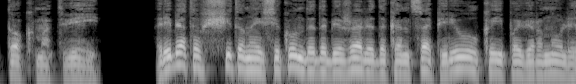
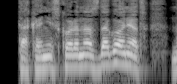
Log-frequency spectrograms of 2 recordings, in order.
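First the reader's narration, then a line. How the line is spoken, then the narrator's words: Shout while moving. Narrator (Russian): на ходу выкрикнула Катерина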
